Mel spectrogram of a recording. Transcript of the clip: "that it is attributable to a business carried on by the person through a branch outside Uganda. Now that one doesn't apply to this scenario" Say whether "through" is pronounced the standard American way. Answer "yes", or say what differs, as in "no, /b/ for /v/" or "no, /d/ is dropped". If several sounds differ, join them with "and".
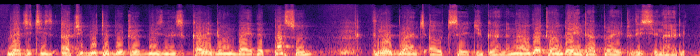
yes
